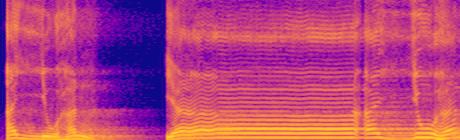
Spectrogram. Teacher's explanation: masuk pada huruf ya yang bertasdid hanya masuk tanpa mendengung, tanpa ditahan lama-lama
